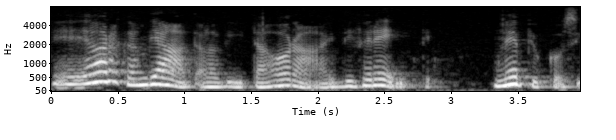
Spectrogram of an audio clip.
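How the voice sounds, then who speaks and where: In a Tuscan accent, a woman speaks at a moderate pace. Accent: Lower Garfagnana Tuscan dialect. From Garfagnana, Tuscany, Italy. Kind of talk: oral history interview answer.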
